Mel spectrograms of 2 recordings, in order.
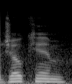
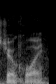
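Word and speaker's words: Jo Koy: But see, even that, so Joe Kim, did I say his name right? No. Was Joe Kim, it's Joe Coy.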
